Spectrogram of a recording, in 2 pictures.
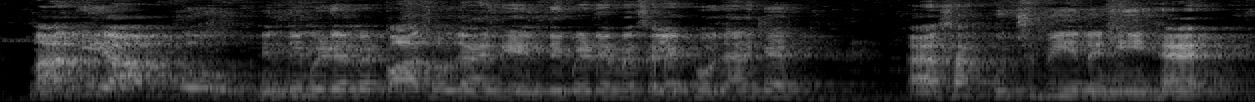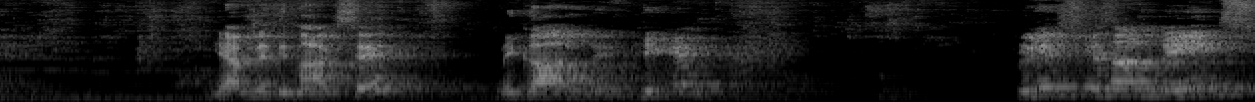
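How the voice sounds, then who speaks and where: A man with a Telangana accent speaks at a high pitch with fairly even intonation. He leaves long, frequent pauses, and audible room echo surrounds his voice. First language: Telugu (speaking Hindi). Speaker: senior civil servant. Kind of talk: motivational talk to students. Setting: library hall with student audience.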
